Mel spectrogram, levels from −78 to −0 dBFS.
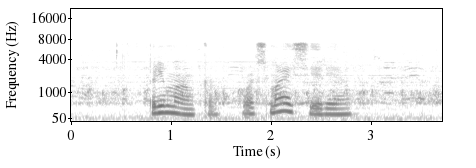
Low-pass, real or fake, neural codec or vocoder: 7.2 kHz; real; none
